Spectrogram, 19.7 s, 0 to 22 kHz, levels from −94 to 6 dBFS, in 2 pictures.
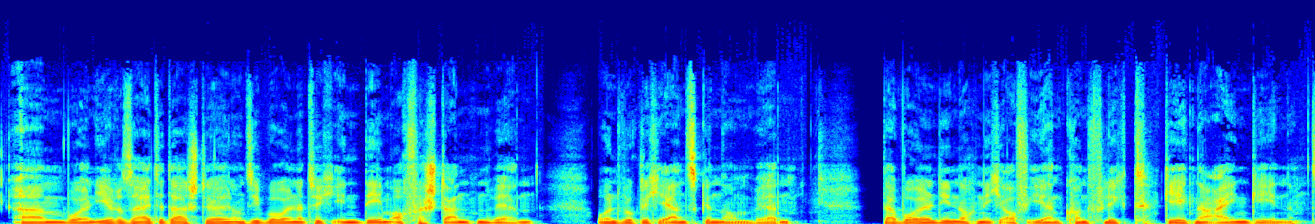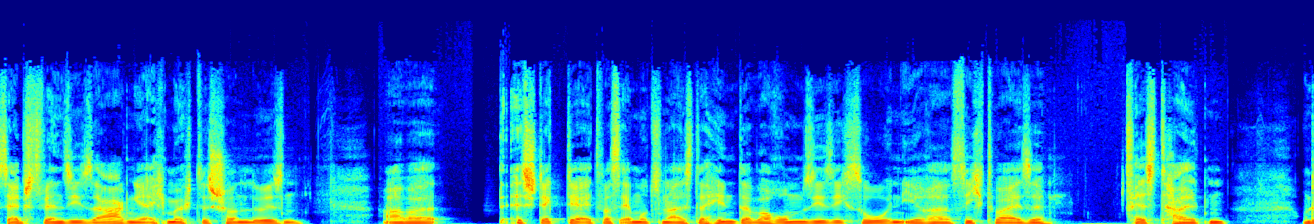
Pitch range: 110-130 Hz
